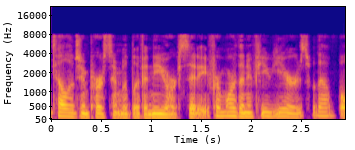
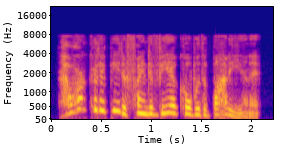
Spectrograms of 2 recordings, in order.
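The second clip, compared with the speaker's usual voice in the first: frantic; 8 semitones higher, faster than usual. Acted. Frantic inner thought.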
